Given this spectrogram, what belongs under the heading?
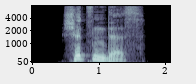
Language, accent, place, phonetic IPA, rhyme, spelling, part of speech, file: German, Germany, Berlin, [ˈʃʏt͡sn̩dəs], -ʏt͡sn̩dəs, schützendes, adjective, De-schützendes.ogg
- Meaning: strong/mixed nominative/accusative neuter singular of schützend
